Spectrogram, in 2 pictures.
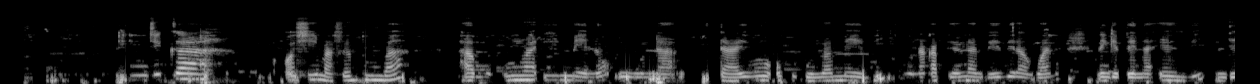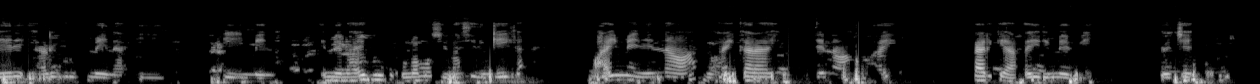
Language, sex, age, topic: Oshiwambo, female, 18-24, agriculture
